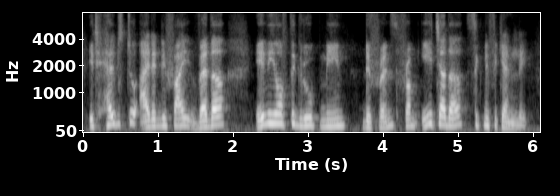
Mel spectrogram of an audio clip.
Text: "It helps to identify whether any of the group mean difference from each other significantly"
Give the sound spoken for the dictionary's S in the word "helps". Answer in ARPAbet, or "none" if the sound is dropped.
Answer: S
